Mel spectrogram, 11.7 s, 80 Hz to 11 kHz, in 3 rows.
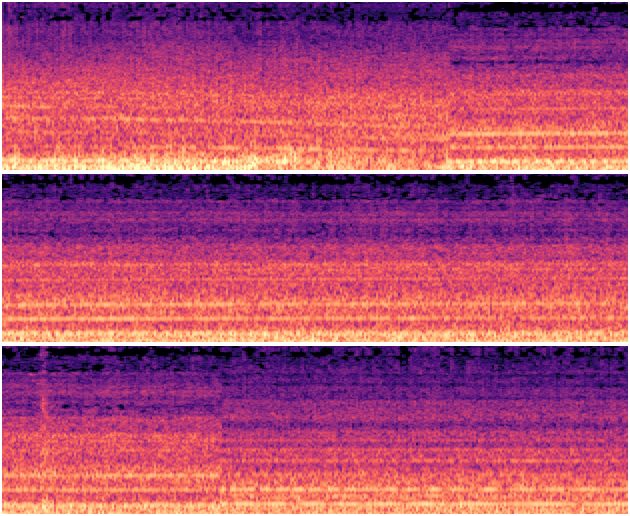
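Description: Twin V8 petrol engines of a BM-27 Uragan rocket launcher's ZIL-135 eight-wheeled truck running. It is loudest in the first two seconds, where its pitch falls, then settles into a steady idle.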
